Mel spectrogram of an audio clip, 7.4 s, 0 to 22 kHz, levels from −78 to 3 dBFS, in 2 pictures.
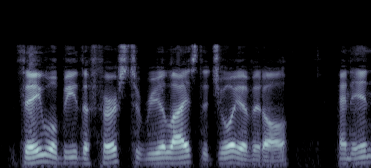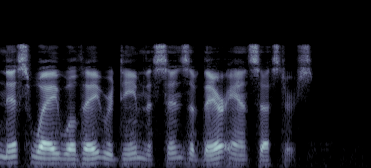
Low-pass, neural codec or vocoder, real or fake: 7.2 kHz; none; real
